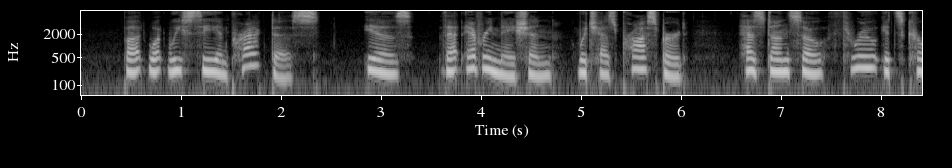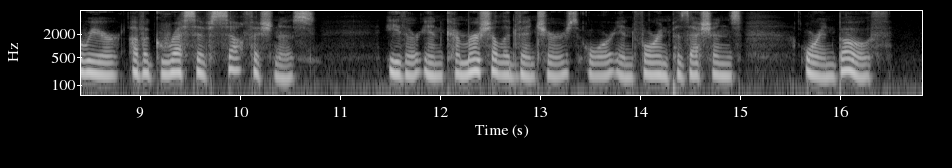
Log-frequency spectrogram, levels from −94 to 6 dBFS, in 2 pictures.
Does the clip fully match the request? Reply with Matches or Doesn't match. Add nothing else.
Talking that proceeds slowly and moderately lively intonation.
Matches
